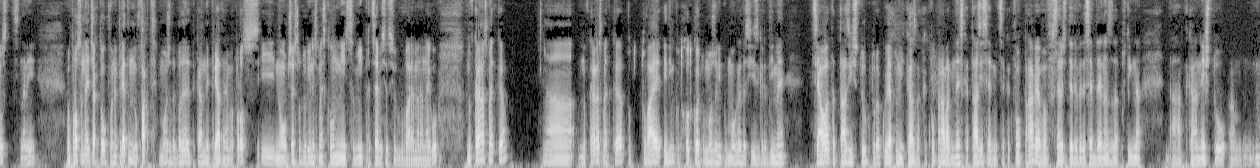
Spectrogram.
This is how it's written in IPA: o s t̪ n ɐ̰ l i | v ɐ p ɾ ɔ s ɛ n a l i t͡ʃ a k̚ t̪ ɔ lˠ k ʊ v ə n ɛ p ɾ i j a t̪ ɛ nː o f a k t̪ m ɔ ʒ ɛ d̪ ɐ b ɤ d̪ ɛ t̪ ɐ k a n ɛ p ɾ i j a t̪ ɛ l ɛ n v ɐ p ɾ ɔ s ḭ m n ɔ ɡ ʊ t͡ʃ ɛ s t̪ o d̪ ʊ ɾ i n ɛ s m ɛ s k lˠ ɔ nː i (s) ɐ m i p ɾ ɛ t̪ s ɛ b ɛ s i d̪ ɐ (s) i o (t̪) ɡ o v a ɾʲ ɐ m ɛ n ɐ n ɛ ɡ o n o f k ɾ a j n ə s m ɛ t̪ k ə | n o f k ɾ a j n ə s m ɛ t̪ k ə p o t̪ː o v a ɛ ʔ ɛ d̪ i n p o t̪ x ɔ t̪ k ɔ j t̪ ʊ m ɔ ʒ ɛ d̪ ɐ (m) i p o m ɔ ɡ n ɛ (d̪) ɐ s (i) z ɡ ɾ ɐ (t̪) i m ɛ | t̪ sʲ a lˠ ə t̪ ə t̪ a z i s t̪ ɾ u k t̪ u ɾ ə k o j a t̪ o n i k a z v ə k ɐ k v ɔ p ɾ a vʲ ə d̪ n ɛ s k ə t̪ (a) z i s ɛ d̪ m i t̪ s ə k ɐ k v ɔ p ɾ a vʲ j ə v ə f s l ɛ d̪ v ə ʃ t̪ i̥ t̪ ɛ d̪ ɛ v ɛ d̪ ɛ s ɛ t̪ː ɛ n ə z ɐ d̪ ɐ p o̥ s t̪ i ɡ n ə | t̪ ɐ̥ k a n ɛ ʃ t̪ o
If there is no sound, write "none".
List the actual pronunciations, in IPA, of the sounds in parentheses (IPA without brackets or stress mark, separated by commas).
s, s, d̪, n, d̪, iː, d̪, a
